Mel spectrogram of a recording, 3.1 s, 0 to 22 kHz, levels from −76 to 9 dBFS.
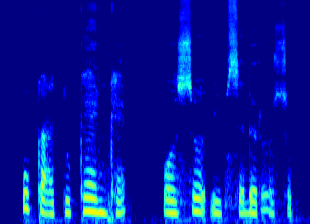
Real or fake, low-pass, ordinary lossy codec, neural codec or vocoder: fake; none; none; vocoder, 44.1 kHz, 128 mel bands, Pupu-Vocoder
